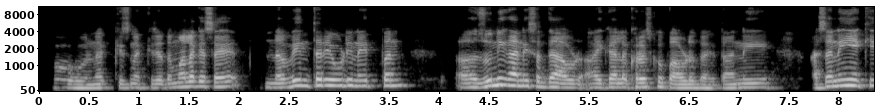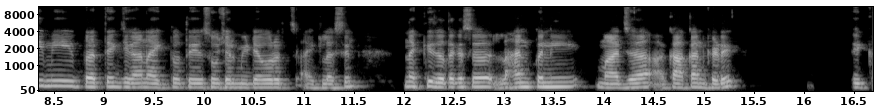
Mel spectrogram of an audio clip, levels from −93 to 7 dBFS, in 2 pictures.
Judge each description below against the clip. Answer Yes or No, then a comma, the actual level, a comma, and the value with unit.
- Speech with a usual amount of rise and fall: Yes, average, 3.5 semitones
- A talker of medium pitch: Yes, medium, 160 Hz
